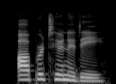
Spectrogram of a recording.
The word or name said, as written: opportunity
